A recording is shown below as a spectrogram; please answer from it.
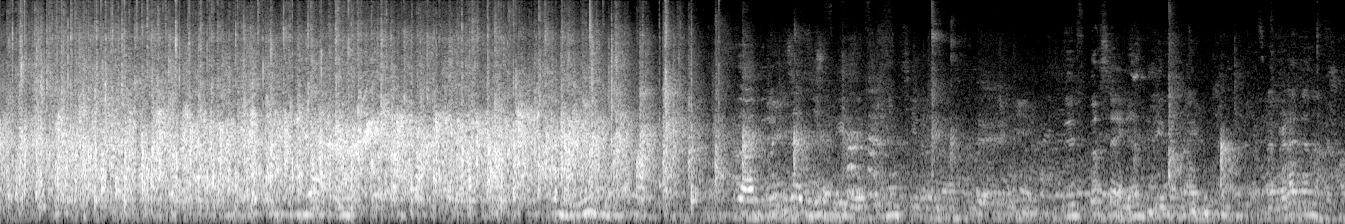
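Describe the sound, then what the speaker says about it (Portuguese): Audience applause for a speaker at a Klabin morning lecture, a dense burst of clapping from a room of people lasting about six seconds before thinning out into scattered claps and room noise. "Salve de palmas para o Rodrigo"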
